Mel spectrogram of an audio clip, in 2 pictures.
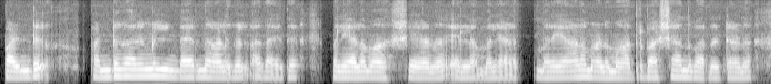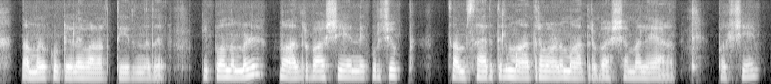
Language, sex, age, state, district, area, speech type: Malayalam, female, 30-45, Kerala, Wayanad, rural, spontaneous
